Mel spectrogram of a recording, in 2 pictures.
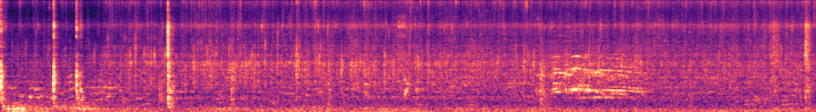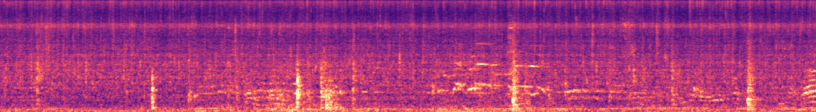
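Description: Sardines, tomato, onion and garlic sautéing in a wok, a steady sizzle, with a few sharp clanks of the metal spatula on the pan in the first couple of seconds. A few faint animal calls sound in the background.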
